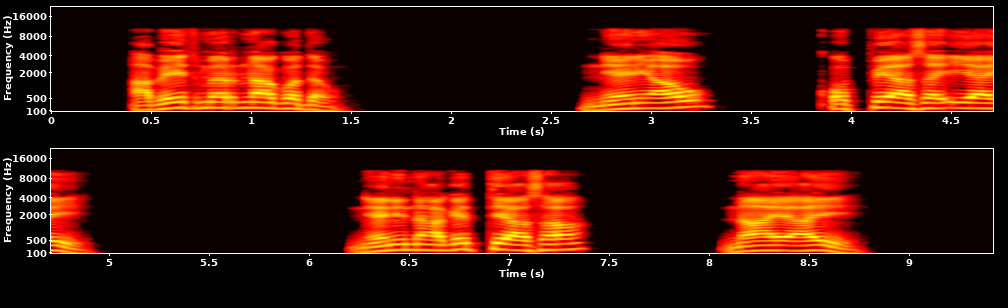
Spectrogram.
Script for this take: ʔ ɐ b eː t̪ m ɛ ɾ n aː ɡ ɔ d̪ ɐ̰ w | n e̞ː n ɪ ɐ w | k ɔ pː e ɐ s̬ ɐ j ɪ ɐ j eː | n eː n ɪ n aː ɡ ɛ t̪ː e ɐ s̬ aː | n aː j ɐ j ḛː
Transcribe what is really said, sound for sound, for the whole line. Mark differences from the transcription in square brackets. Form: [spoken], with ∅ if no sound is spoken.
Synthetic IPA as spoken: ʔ ɐ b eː t̪ m ɛ ɾ n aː ɡ ɔ d̪ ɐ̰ w | n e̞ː n ɪ ɐ w | [kʼ] ɔ pː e ɐ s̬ ɐ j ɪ ɐ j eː | n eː n ɪ n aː ɡ ɛ t̪ː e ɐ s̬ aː | n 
